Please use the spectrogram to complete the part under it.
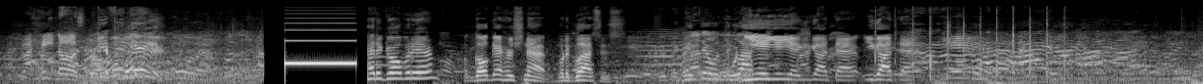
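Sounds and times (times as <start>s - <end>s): teenagers chattering: 0.0s - 2.6s, 4.3s - 12.0s
censor bleep: 2.9s - 3.6s.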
